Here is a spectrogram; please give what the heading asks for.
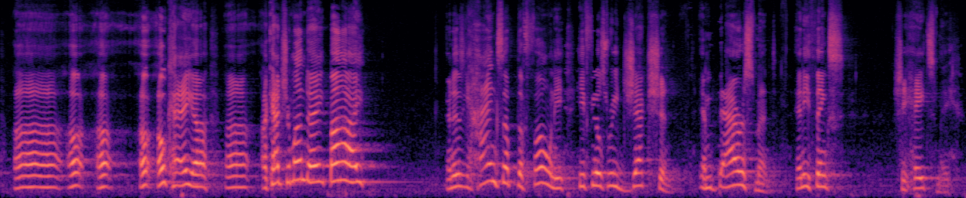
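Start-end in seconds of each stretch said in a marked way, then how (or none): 0.2-4.6 put-on shaky quavering voice, much slower. Acting out a man ending a phone call with a girl, imitating a quavering voice. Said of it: "kind of quavering a little bit".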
